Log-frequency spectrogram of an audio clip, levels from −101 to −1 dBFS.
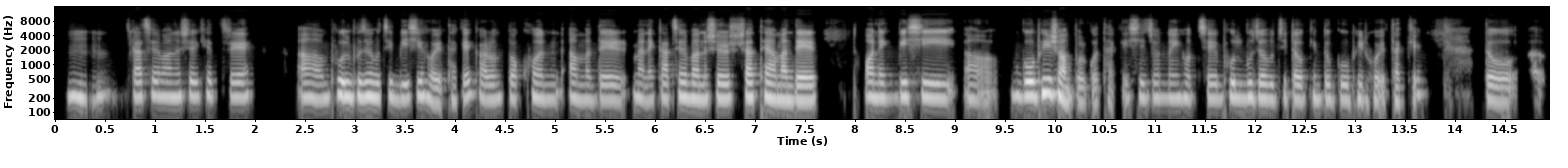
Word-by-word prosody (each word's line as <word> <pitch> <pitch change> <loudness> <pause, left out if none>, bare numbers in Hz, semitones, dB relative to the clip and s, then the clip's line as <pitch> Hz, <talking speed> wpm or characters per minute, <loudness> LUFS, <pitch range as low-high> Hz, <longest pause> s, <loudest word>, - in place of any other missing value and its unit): হুম, 220 -2 +1 0.5
কাছের 215 +2 0
মানুষের 215 +1 -1
ক্ষেত্রে 225 -2 -6 0.7
আ - - +2 0.3
ভুল 225 -3 +6
বোঝাবুঝি 215 -1 +2
বেশি 210 +4 0
হয়ে 160 -4 -2
থাকে। 180 +3 -3
কারণ 190 -1 -2
তখন 195 +1 -2 0.3
আমাদের 190 -1 -2 0.3
মানে, 185 -2 -3
কাছের 200 +2 +1
মানুষের 195 +1 +2 0.2
সাথে 210 +1 +4
আমাদের 180 -1 +6 0.6
অনেক 205 -1 +1
বেশি 215 0 +3 0.4
আ - - -2 0.5
গভীর 240 +3 +9
সম্পর্ক 170 -7 +3 0.2
থাকে। - - -13
সেজন্যই 205 -1 -4
হচ্ছে 195 0 -4 0.2
ভুল 210 -2 +2
বোঝাবুঝিটাও 195 -2 -1
কিন্তু 190 -1 -4
গভীর 185 0 -4
হয়ে - - -3
থাকে। 170 +7 -6 0.7
তো 190 - +2 0.4
আ - - -7
205 Hz, 135 wpm, -24 LUFS, 190-215 Hz, 0.7 s, গভীর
